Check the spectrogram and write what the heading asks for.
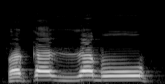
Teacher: کاف زبر کو زال کے ساتھ ملائیں گے، زال مشدد ہے، اسے دو بار پڑھیں گے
